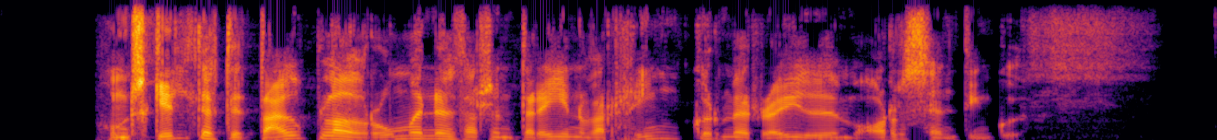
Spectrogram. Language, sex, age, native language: Icelandic, male, 50-59, Icelandic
